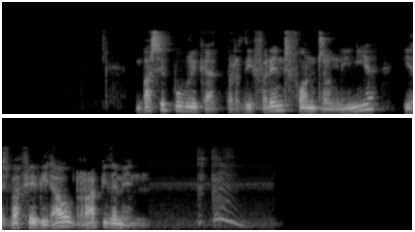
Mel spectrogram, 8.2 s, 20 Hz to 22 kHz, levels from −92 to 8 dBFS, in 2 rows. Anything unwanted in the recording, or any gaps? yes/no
yes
